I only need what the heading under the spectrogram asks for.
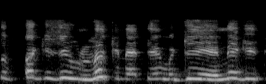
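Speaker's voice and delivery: venting at the runner who keeps looking back; yelling at the screen. Real, not acted. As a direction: shout him down in disbelief.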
